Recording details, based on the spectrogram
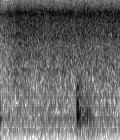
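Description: Steak fries in a pan with a loud, steady sizzle, and a brief scraping stir rises midway through, close and unbroken by any voice.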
